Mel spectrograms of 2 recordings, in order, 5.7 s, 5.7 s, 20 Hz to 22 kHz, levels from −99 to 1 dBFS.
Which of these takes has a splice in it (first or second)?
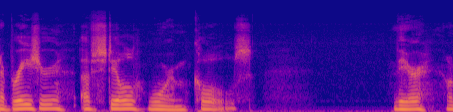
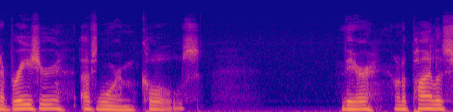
second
